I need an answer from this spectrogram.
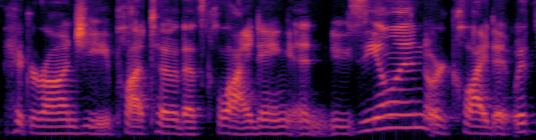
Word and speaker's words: Hikurangi: There's been plateaus, I believe it's pronounced Hikurangi Plateau that's colliding in New Zealand or collided with New Zealand.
